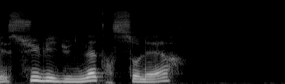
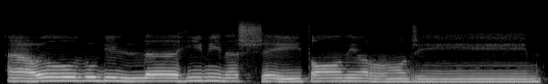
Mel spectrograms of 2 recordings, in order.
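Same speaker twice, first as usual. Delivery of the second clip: careful Arabic recitation at even pace. Shown as a demonstration. Teacher repeating the phrase for learners, clear recitation. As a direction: recite it clearly for students to copy. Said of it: "Je répète".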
